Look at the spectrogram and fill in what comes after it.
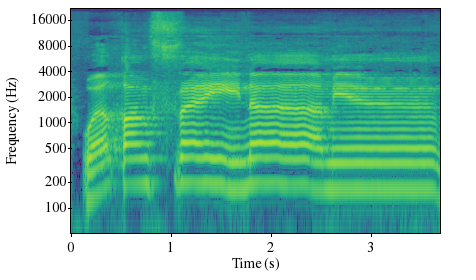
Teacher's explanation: Jadi bunyi nun itu ditukarkan kepada bunyi mim yang nipis sahaja. Bibir itu sekadar bersentuhan saja. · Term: iqlab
